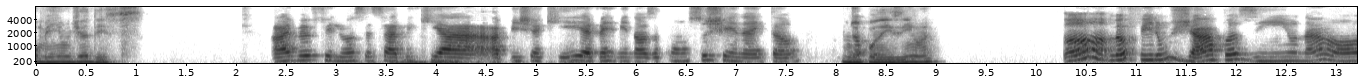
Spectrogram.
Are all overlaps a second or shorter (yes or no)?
yes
